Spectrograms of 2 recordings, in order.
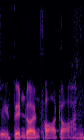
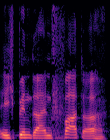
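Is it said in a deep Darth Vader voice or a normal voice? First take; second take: Darth Vader; normal. First: It is said in a deep Darth Vader voice. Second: It is said in his normal, warm voice.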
